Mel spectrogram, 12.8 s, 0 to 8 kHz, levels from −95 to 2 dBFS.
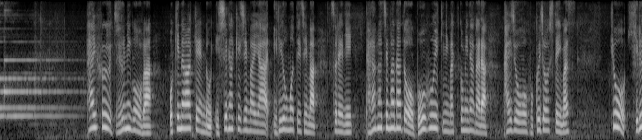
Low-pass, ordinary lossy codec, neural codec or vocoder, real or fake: none; none; codec, 16 kHz, 4 kbps, X-Codec, HuBERT features, trained on general audio; fake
